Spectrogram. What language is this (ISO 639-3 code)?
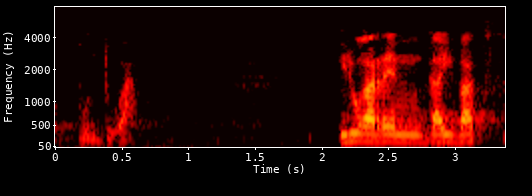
eus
